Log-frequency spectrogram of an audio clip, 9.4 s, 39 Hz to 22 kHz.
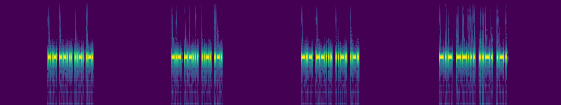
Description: Morse code, heard as a keyed tone, about 61 wpm, 700 Hz. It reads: K7FR K7FR K7FR K7FR
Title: Speed Racing - USA 1x2 Call Signs 50wpm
